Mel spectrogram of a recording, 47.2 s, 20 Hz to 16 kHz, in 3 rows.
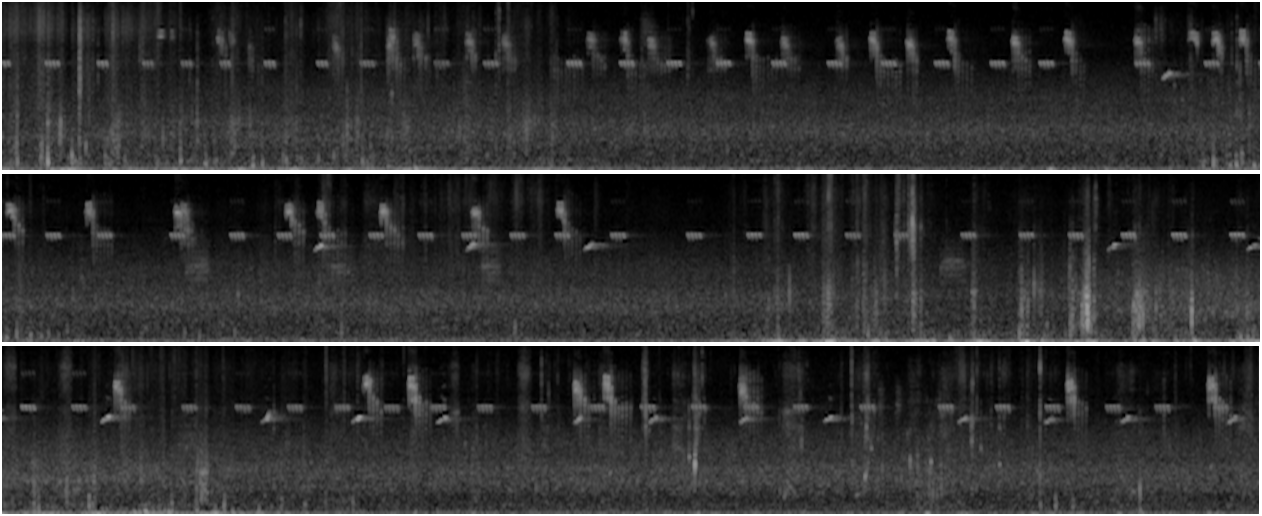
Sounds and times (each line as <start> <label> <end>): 0.0 footstep sounds on different ground 9.2
0.0 river 47.1
18.6 footstep sounds on different ground 23.3
24.4 footstep sounds on different ground 47.1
